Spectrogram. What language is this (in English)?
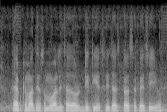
Maithili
